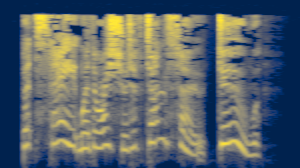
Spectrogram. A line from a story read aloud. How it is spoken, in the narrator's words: she exclaimed in an irritated tone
